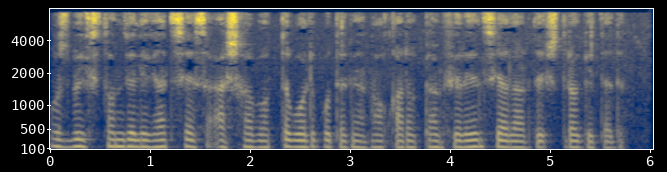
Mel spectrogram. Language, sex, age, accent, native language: Uzbek, male, 19-29, Namangan, Uzbek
